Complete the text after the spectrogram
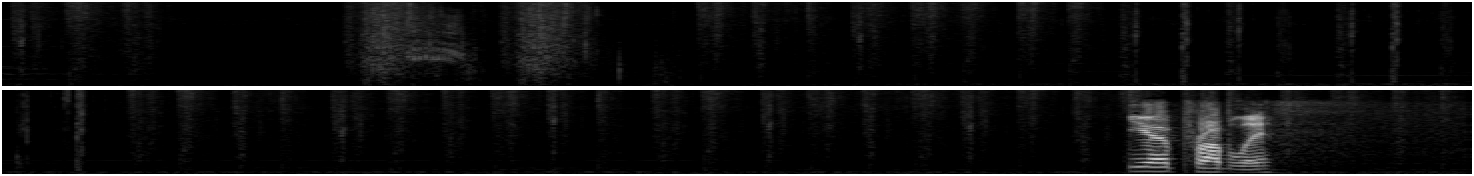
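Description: Quick footsteps patter steadily on the ground.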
